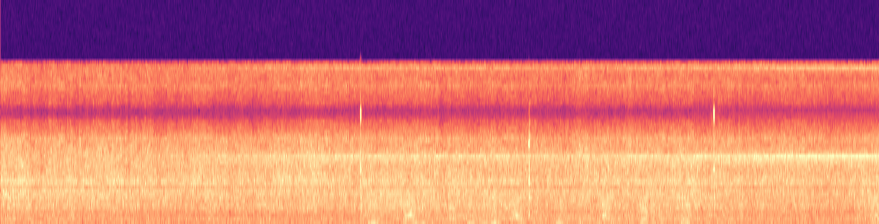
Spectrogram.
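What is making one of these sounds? A jet engine hums steadily as an airliner taxis.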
